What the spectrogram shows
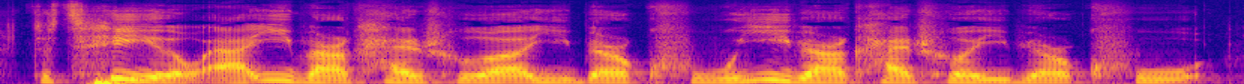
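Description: A woman with a Beijing accent telling a personal story in a chatty, colloquial and animated way. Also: medium pitch.

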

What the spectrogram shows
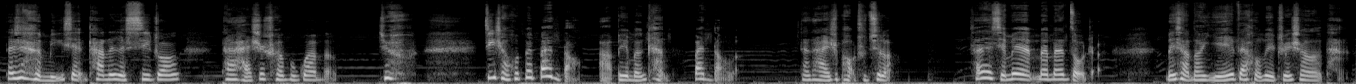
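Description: A woman's voice: a little high, brisk, darkish tone, faint music behind. A woman podcast host casually retelling a story, chatty, with personal asides to her listeners.

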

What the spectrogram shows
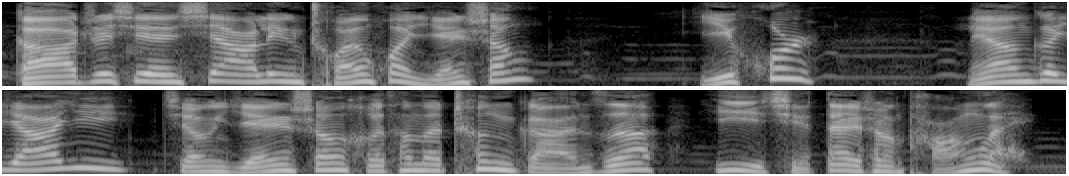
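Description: A woman narrating a scripted folk tale in a lively, expressive storytelling manner. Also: mid-range voice, moderate pace, soft background music.

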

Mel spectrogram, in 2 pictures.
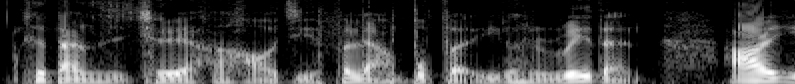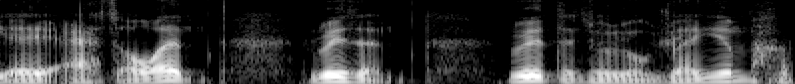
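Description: A man's voice: fairly low pitch, no echo. A man teaching English vocabulary in a spoken lesson, repeating each word and spelling it out letter by letter. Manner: spells words letter by letter and repeats them slowly.

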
